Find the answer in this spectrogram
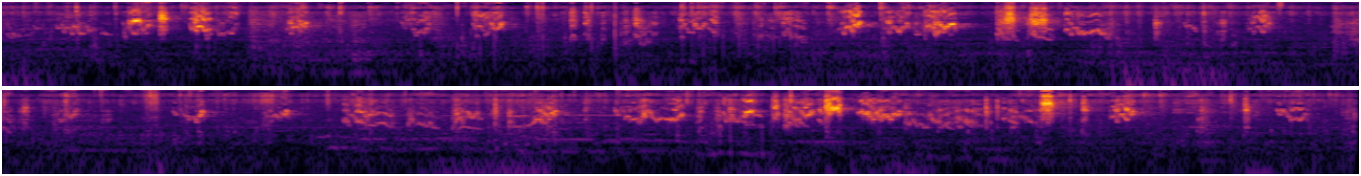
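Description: Budgerigars chirp continuously, a busy stream of high, scratchy warbles and squeaks used to communicate.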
